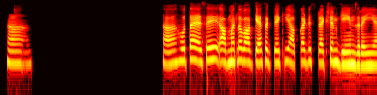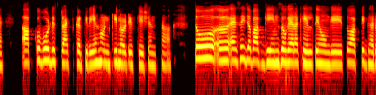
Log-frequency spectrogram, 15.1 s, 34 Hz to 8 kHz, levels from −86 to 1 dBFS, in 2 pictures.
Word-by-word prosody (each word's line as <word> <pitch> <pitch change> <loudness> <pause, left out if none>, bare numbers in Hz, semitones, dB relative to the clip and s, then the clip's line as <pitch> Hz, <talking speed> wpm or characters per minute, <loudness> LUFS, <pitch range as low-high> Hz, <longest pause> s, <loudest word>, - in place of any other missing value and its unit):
हाँ। 210 -1 -6 2.6
हाँ, 205 +1 -2
होता 245 +2 0
है 250 -2 +5
ऐसे, 250 +3 +1
आप 225 -1 +2
मतलब 230 +2 +1
आप 230 -2 +2
कह 215 -1 +4
सकते 220 -2 -2
हैं 215 - +2
कि 240 +4 -7
आपका 200 +3 -2
डिस्ट्रैक्शन 230 0 -1
गेम्स 200 0 +1
रही 185 0 0
हैं, 190 0 -3 0.4
आपको 220 +3 +1
वो 245 +2 +3
डिस्ट्रैक्ट 220 -4 -2
करती 200 -1 -2
रही 200 +1 -1
हैं, 220 - +1
उनकी 210 +1 -2
नोटिफिकेशंस। 190 -2 -4
हाँ, 190 - -8 0.5
तो 275 - +5 0.3
अ, 245 -1 +2
ऐसे 240 +3 +1
ही 275 - -2
जब 245 -1 -1
आप 230 -3 +1
गेम्स 220 0 0
वग़ैरह 220 -1 +3
खेलते 205 0 +1
होंगे, 200 -1 -1
तो 220 - -6
आपके 210 +1 -1
घर 200 -1 -5
215 Hz, 155 wpm, -22 LUFS, 200-230 Hz, 2.6 s, है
